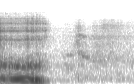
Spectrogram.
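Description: A voice imitates another man snoring with one deep, rasping snore, followed by a faint airy breath out and quiet room tone.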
